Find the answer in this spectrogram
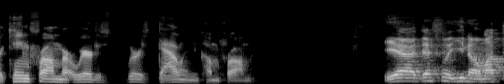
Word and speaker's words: Dallin: Is Dallin. No one can pronounce it whenever I leave Utah.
